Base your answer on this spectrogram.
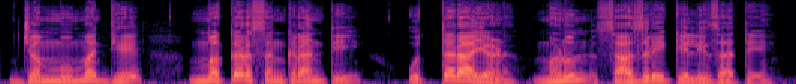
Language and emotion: Marathi, neutral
